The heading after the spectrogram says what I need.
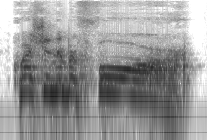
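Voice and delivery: high, stretched-out heading, last word held then falling; announcer call. Real, not acted. Host announcing the next question to viewers, called out loudly. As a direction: call out the heading with a long ringing finish.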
